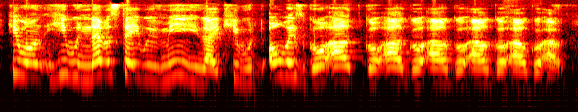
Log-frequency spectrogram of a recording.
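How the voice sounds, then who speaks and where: Bright-voiced woman, halting emotional account. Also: a little high, poor audio. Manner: halting, with restarts and quoted dialogue. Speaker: interviewee telling her story.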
